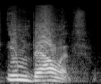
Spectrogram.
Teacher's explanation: this is an assimilation in place of articulation of the nasal consonant at the end of con and in. And in fact, any nasal that we get from Latin, we should expect to undergo this rule, because this was an allomorphy rule of classical Latin.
